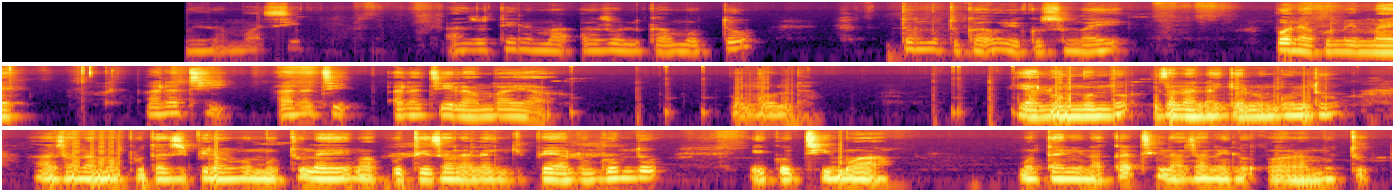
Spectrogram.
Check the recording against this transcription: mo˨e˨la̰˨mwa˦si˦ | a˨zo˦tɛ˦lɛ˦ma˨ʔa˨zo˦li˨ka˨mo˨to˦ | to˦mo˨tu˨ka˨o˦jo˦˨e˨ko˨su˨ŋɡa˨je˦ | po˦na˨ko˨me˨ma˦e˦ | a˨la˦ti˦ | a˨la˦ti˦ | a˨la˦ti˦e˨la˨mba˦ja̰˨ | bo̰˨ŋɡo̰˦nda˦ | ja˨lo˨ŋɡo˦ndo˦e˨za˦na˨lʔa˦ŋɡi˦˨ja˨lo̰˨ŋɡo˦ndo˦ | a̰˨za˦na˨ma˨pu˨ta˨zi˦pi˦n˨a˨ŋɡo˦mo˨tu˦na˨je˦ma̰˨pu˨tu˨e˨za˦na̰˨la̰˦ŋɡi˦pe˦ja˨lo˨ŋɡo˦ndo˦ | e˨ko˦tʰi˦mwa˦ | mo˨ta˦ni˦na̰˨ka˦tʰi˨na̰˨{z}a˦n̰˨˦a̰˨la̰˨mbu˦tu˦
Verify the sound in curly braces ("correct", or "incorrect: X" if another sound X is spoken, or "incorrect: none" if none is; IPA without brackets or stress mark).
correct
